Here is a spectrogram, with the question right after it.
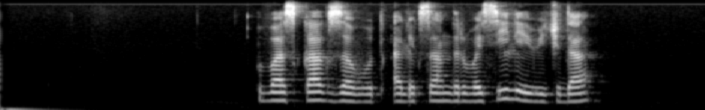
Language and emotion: Russian, neutral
